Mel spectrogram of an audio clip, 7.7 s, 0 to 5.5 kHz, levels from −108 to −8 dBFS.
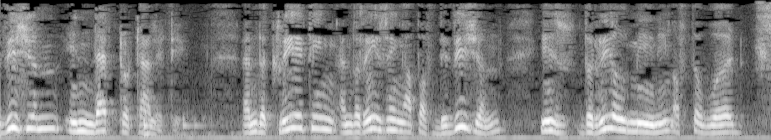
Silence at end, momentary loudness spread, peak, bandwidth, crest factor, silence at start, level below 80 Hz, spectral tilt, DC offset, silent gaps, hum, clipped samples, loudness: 0 s; 12 LU; -6 dBFS; 5.4 kHz; 14 dB; 0 s; -40 dBFS; -8.5 dB/octave; under 0.1%; none; none; under 0.1%; -19 LUFS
